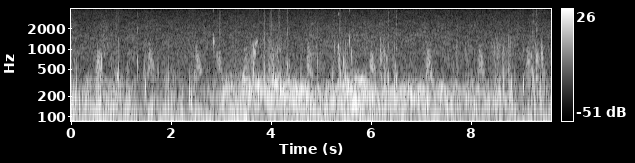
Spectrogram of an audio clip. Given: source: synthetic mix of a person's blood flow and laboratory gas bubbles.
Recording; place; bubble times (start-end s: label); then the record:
Doppler ultrasound of blood flow; subclavian vein
0.00-0.14 s: bubbles
0.50-0.65 s: bubbles
0.78-0.99 s: bubbles
1.29-1.38 s: bubbles
1.46-1.54 s: bubbles
1.85-2.08 s: bubbles
2.33-2.46 s: bubbles
2.82-3.02 s: bubbles
3.56-3.79 s: bubbles
3.81-4.24 s: bubbles
4.29-4.40 s: bubbles
4.58-4.64 s: bubbles
4.90-4.96 s: bubbles
5.21-5.65 s: bubbles
6.02-6.55 s: bubbles
7.69-7.76 s: bubbles
7.87-8.02 s: bubbles
8.39-8.96 s: bubbles
9.02-9.09 s: bubbles
9.19-9.54 s: bubbles
From the record:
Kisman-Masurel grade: 242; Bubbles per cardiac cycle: several, 3 to 8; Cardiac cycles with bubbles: 100%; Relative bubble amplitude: moderate (0.250 to 0.450); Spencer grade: 3 (all of the cardiac periods contain showers or single bubble signals, but not dominating or overriding the cardiac motion signals); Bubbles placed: anywhere in the cardiac cycle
